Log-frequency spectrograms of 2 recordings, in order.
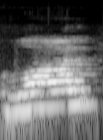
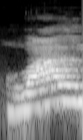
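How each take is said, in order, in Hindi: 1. स्वर एक गोल होंठों वाली 'aw' ध्वनि है। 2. स्वर एक खुली 'ah' ध्वनि है। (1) "इस ए को हम अ पढ़ेंगे" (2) "वाल नहीं बोलते हैं"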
